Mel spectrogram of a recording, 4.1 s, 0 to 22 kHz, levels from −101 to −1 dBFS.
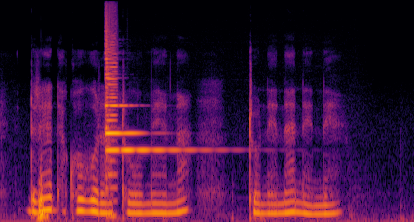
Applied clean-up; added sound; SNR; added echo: none; Dishes, pots, and pans; -1 dB; none.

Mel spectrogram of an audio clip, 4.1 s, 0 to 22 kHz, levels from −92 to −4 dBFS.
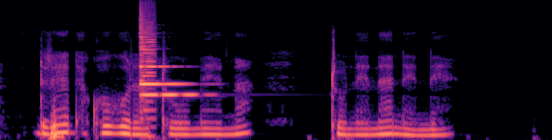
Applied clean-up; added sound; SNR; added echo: classical method spectral subtraction.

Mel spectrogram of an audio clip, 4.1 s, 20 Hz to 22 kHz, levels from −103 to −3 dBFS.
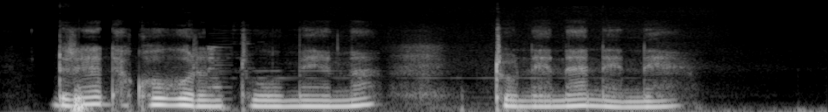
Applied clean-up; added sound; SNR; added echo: neural mask model DeepFilterNet 3.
